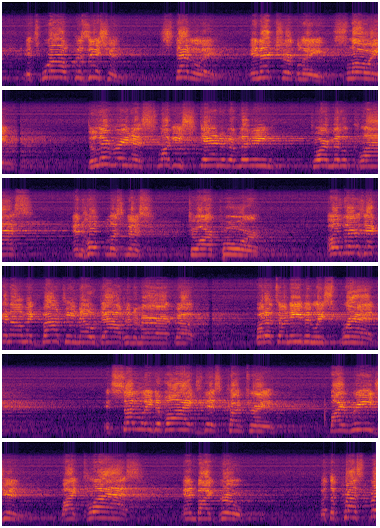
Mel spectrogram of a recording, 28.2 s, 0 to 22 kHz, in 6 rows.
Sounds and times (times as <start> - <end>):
Narration, monologue: 0.0 - 28.1
Male speech, man speaking: 0.3 - 5.0, 5.8 - 12.7, 13.5 - 16.7, 17.3 - 19.0, 20.1 - 22.3, 22.9 - 26.6, 27.5 - 28.1.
